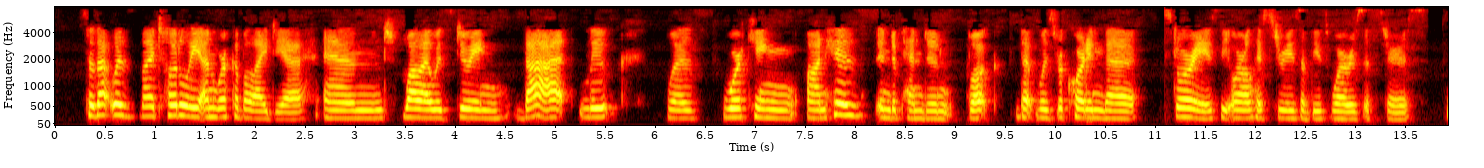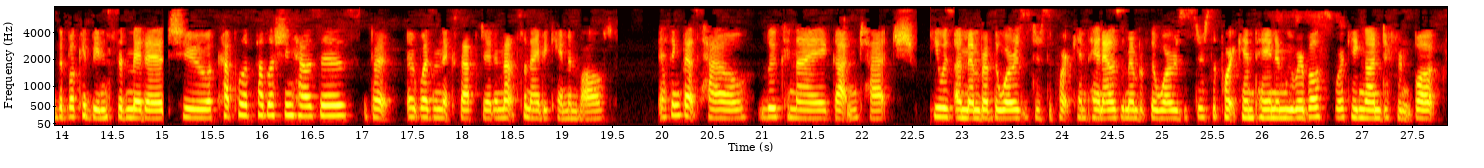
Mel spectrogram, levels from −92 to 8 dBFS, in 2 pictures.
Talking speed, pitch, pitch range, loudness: 195 wpm, 205 Hz, 195-225 Hz, -18 LUFS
